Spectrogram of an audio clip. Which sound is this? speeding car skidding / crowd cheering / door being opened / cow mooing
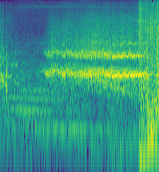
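speeding car skidding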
